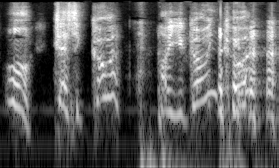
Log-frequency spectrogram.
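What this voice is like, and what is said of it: Put-on New Zealand accent. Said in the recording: “wow, that's a good New Zealand accent ... I feel like you're just doing Korg's voice there.”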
